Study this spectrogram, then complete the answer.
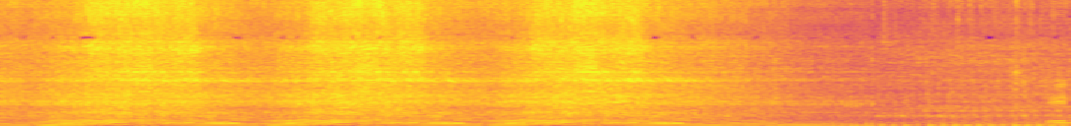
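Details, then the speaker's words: Motorcycle after repair of rough engine noise, oil confirmed reaching the tensioner area: throttle blipped repeatedly, pitch rising and falling smoothly with no knocks or rattles; rough engine noise gone. "bagian motor penyakit mesin kasar itu sudah finish"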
